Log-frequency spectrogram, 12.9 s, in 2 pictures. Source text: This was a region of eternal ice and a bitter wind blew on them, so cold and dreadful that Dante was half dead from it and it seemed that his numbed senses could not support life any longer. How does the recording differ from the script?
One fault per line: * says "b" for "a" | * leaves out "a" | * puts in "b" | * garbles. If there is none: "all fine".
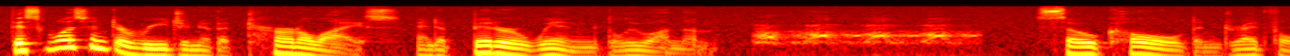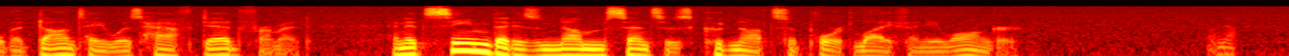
* says "wasn't" for "was"
* says "numb" for "numbed"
